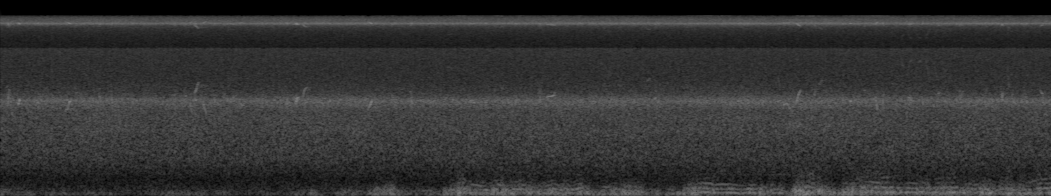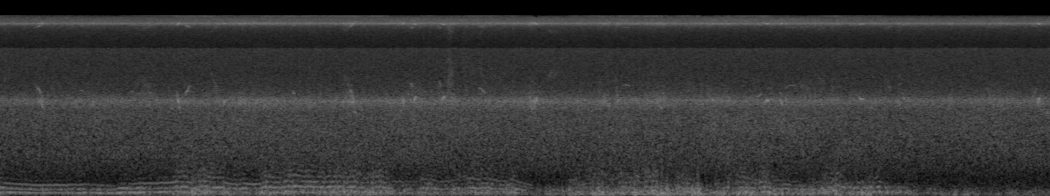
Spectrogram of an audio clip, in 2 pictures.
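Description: A low engine drone swells in about six seconds in, holds with its pitch slowly wavering up and down, and falls away just before the end.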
